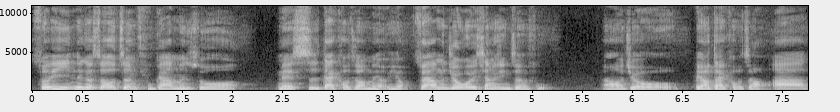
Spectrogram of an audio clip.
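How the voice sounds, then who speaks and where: At a moderate pace, a man with a fairly high pitch uses lively intonation in an ordinary speaking voice. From Taiwan. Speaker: podcaster. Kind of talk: casual monologue.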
